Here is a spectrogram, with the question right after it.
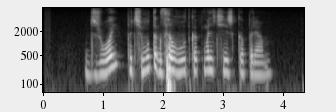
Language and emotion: Russian, positive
